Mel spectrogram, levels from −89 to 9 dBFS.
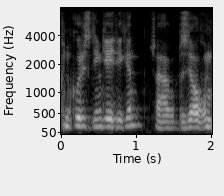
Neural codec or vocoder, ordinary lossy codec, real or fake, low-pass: codec, 16 kHz, 4 kbps, FunCodec, trained on LibriTTS, 50 frames a second; none; fake; 7.2 kHz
